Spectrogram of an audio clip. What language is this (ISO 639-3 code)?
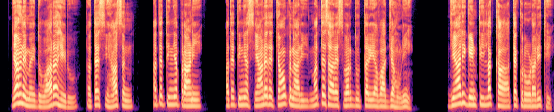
gbk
